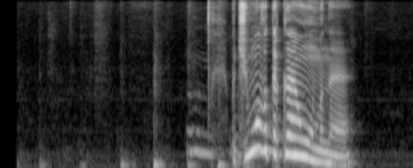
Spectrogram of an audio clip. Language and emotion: Russian, angry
